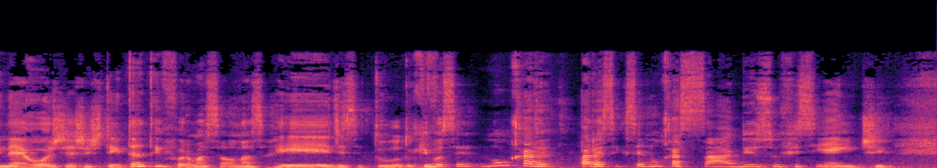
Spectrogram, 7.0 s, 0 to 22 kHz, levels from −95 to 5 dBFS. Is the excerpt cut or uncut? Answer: uncut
